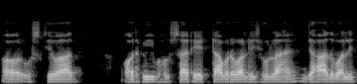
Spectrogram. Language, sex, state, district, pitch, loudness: Hindi, male, Bihar, Samastipur, 115 Hz, -19 LUFS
